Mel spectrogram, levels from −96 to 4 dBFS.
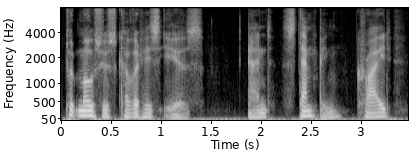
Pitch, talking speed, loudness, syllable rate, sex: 95 Hz, 120 wpm, -21 LUFS, 4.4 syllables/s, male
